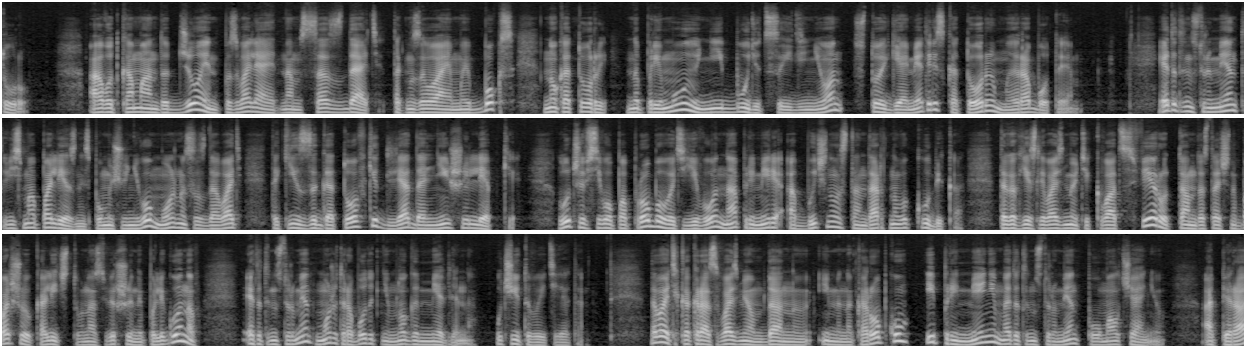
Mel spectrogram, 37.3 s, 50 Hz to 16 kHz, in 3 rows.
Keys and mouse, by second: 19.6-22.3 middle drag, 32.0 middle click, 32.9 alt+click.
